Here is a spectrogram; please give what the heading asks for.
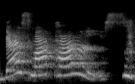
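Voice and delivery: put-on very high-pitched girl's voice with country accent. Retelling a girl from an old episode, in a country accent. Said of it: "the girl just sounded so country".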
